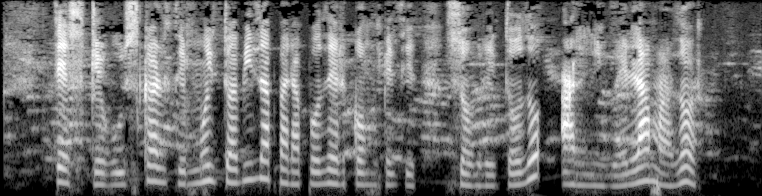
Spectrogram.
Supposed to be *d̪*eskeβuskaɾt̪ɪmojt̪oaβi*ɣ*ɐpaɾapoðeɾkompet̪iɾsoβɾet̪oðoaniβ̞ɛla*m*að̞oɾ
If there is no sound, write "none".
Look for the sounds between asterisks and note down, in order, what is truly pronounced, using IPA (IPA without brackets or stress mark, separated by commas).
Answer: t̪, ð, m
